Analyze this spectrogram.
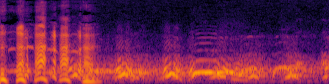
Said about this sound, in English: Is it an owl? That's yes. what I thought too. It's okay. an owl. It is an owl. Okay, that's what I thought it's too. It's the barred owl, and God help me if they're in the rainforest, because and I told you guys that they are.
